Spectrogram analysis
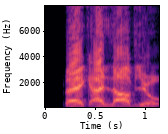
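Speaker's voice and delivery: put-on booming deep voice. Repeating a line for the other speaker: Arnold impression. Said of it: "Okay, Arnold, thank you so much".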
